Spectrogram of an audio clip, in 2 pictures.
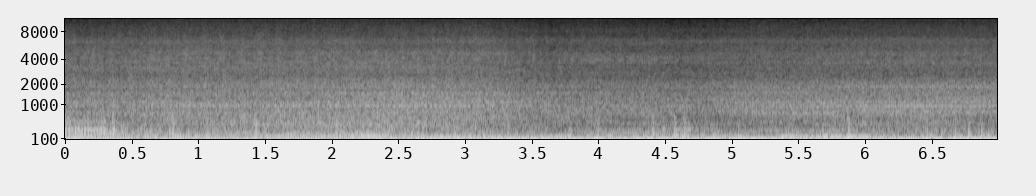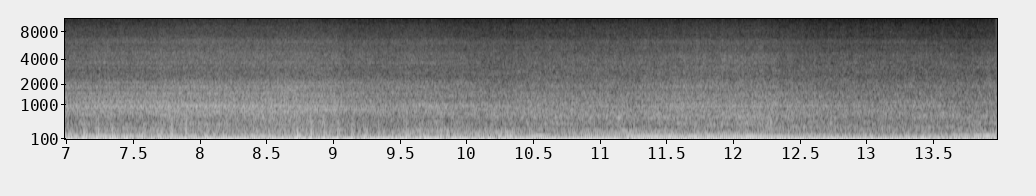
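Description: Nissan Diesel truck-crane diesel engine running as the crane is driven, a steady low rumble heard inside the cab.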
